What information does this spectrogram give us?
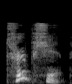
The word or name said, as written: troopship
